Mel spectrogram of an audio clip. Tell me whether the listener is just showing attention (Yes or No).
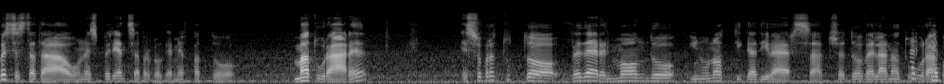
No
